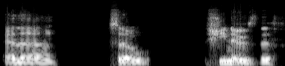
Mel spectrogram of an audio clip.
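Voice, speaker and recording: A man co-hosts a casual podcast chat in an ordinary mid-range voice. He tells stories in an animated way and fills them with "like". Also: medium pitch, takes it slowly. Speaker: podcast co-host.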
